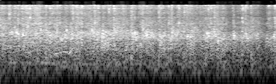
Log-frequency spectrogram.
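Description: An audience applauds during a Jan Suraaj Party political speech by Prashant Kishor, a loud, steady wash of many hands clapping from start to end with no clear break.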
